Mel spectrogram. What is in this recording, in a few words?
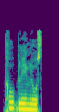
"problemlos", German; adjectives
